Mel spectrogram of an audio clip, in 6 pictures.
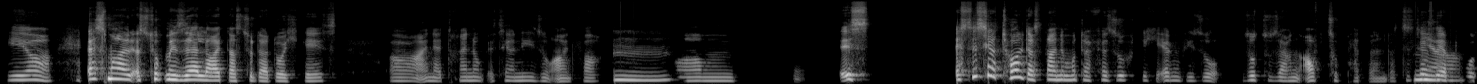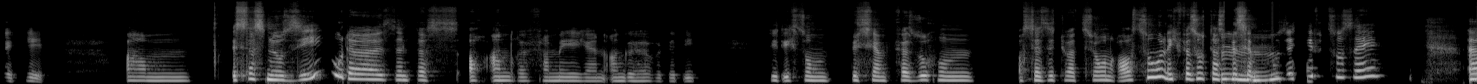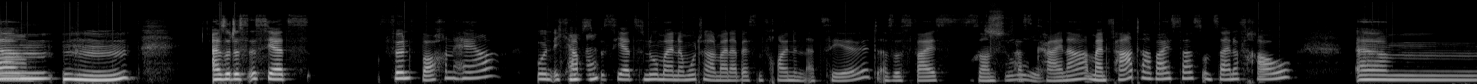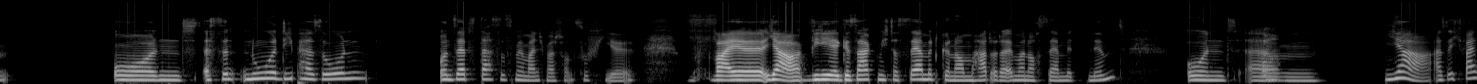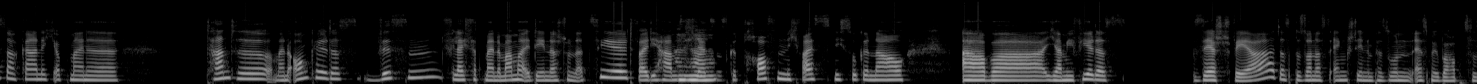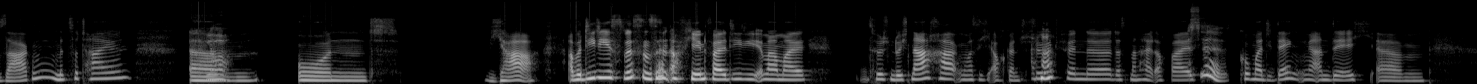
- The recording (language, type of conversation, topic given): German, advice, Wie kann ich meiner Familie erklären, dass ich im Moment kaum Kraft habe, obwohl sie viel Energie von mir erwartet?
- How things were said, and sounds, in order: distorted speech; other noise; other background noise; static; drawn out: "Ähm"; stressed: "ja"; laughing while speaking: "wissen, sind auf"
